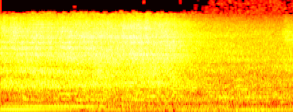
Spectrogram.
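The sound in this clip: A Hercules transport aircraft flies past at an airshow. Its propeller engines make a loud, deep droning roar with a low hum that eases slightly as the plane passes.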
